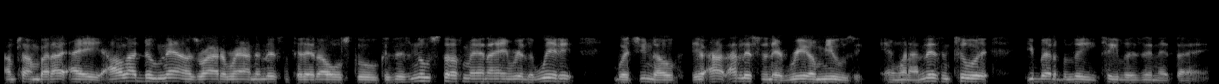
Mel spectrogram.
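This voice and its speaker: A man's voice: mid-range voice, brisk, no room sound. A man calling in to a radio show as a fan, chatting casually and admiringly in slang over the phone. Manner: slangy, admiring, repeats himself. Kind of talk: casual chat. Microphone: phone call. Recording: dry, tinny phone line.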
